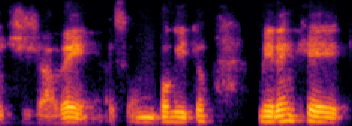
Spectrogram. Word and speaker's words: Yahvé: Bueno, según los estudiosos, incluso los mismos judíos, reconocen que la pronunciación más acertada o más cercana es el nombre de Yahvé.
